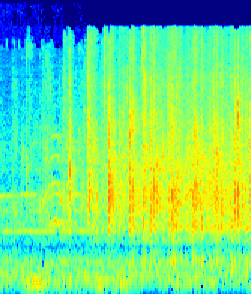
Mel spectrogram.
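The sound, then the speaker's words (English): An audience applauds, a dense wash of many hands clapping that builds and grows louder over a few seconds, with a faint crowd murmur underneath. “Don't clap for me. I want you to clap for yourselves.”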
